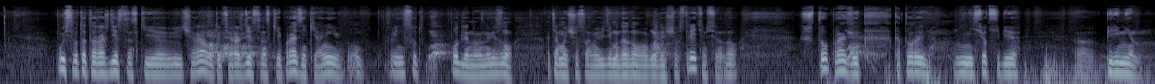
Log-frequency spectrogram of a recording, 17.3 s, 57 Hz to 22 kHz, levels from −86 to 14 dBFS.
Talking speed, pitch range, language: 115 wpm, 105-125 Hz, Russian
